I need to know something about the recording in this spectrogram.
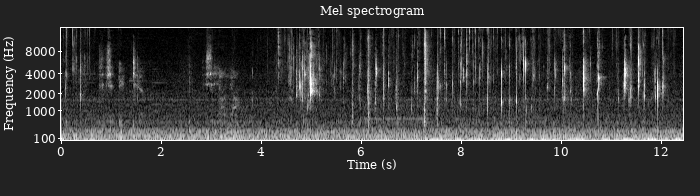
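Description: Close-miked ASMR sounds on a binaural ear microphone: a few soft breathy, whisper-like hisses in the first seconds, then from about four seconds in a dense run of sharp crackling clicks and pops, the loudest one a little before the middle.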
